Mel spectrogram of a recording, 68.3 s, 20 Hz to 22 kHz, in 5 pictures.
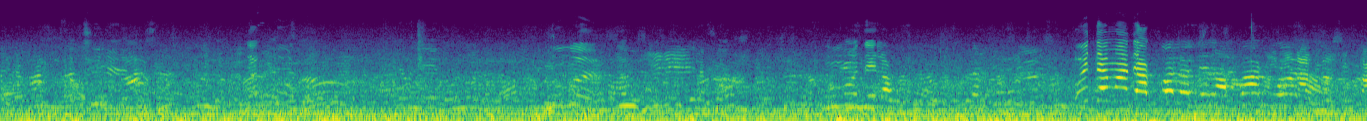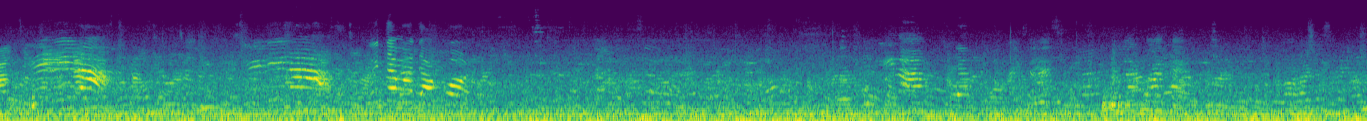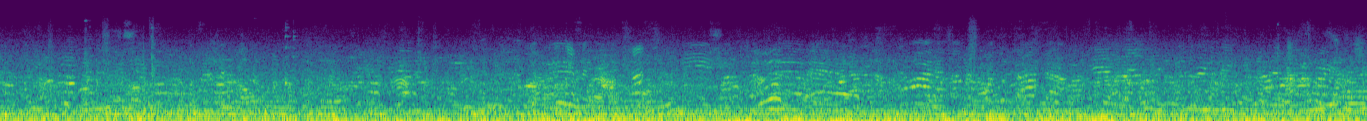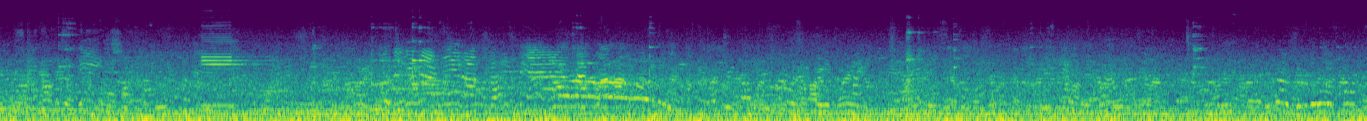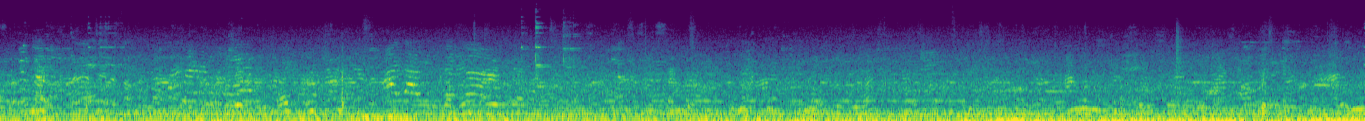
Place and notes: {"title": "Mamaia Beach, Constanța, Romania - Small Pub on the Beach", "date": "2019-06-23 23:00:00", "description": "Usually bars on the beach in Mamaia play pretty loud music occupying or rather invading the soundscape. This one was pretty tame and chill so a nice balance of sonic layers can be heard: the sea, people, low-music. Recorded on a Zoom F8 using a Superlux S502 ORTF Stereo Microphone.", "latitude": "44.26", "longitude": "28.62", "altitude": "3", "timezone": "Europe/Bucharest"}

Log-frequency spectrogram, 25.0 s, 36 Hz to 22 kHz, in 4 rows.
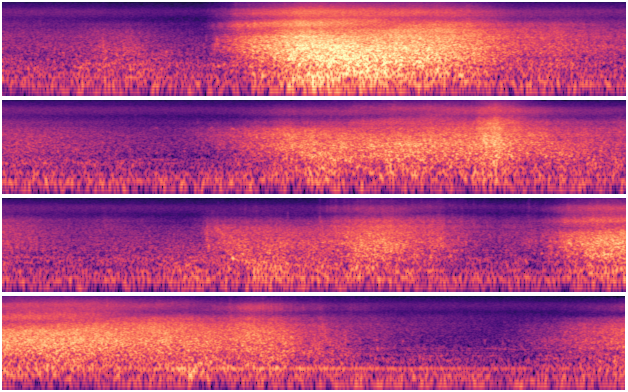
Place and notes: {"title": "Penghu County, Taiwan - Sound of the waves", "date": "2014-10-21 08:54:00", "description": "Sound of the waves\nZoom H2n MS +XY", "latitude": "23.56", "longitude": "119.64", "altitude": "4", "timezone": "Asia/Taipei"}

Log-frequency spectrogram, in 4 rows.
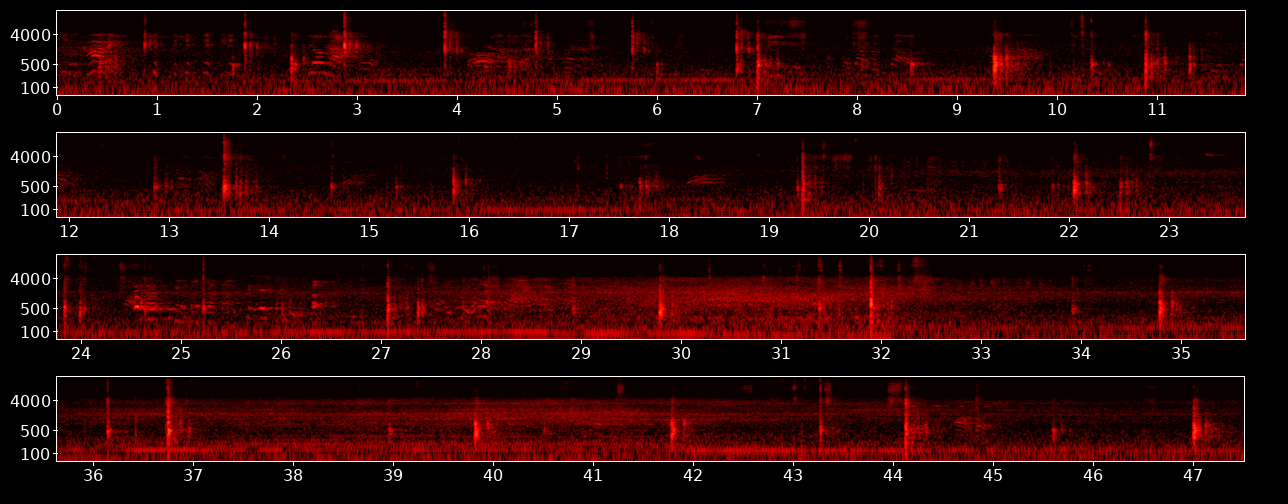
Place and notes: {"title": "新竹公六網球場, Hsinchu City - Playing tennis", "date": "2017-09-15 06:19:00", "description": "Next to the tennis court, traffic sound, Playing tennis, Binaural recordings, Sony PCM D100+ Soundman OKM II", "latitude": "24.80", "longitude": "120.96", "altitude": "23", "timezone": "Asia/Taipei"}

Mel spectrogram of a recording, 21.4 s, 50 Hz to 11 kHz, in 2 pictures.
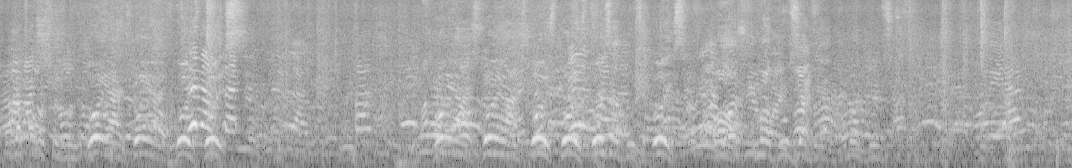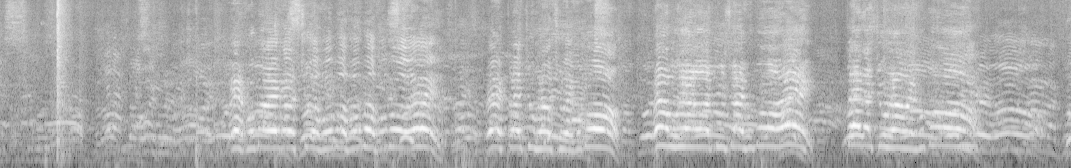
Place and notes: {"title": "Street Market Perus (Sao Paulo) - Banana seller in a Brazilian market", "date": "2022-06-03 15:00:00", "description": "In a peripheral area of Sao Paulo (Perus), Alessandro is one of the sellers from the \"Tigueis Banana\" stand. At the end of the market, the prices are low and he has to scream to sell all the banana before the end of the street market.\nRecorded by an ORTF setup Schoeps CCM4\non a Cinela ORTF suspension and a DIY Windscreen\nGPS: -23.407617, -46.757858\nSound Ref: BR-220603-03\nRecorded on 3rd of June 2022 at 3pm", "latitude": "-23.41", "longitude": "-46.76", "altitude": "775", "timezone": "America/Sao_Paulo"}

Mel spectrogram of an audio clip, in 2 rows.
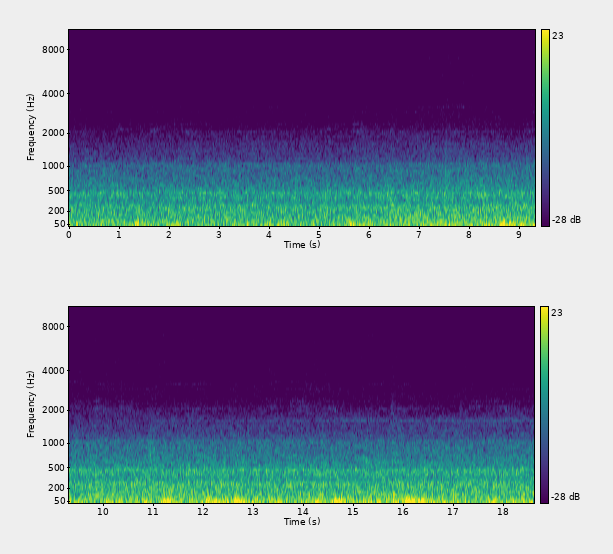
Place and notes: {"title": "Metro station Háje, escalators", "date": "2012-02-12 17:52:00", "description": "inside the platform in front of the singing escalators.", "latitude": "50.03", "longitude": "14.53", "altitude": "305", "timezone": "Europe/Prague"}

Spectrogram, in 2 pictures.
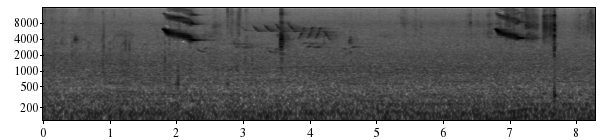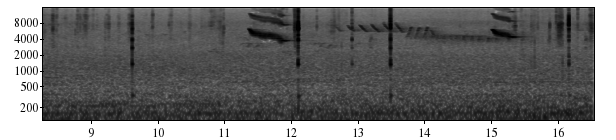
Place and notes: {"title": "Washington Park, South Doctor Martin Luther King Junior Drive, Chicago, IL, USA - Summer Walk 3", "date": "2011-06-18 14:45:00", "description": "Recorded with Zoom H2. Interactive walk through Washington Pk. Exploring the textures and rhythm of twigs bark, gravel and leaves.", "latitude": "41.79", "longitude": "-87.61", "altitude": "188", "timezone": "America/Chicago"}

